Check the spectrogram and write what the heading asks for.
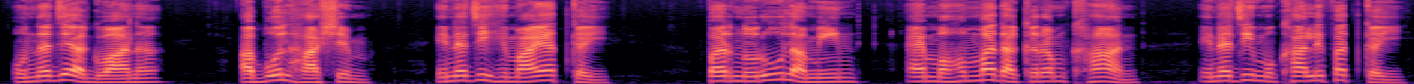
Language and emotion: Sindhi, neutral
